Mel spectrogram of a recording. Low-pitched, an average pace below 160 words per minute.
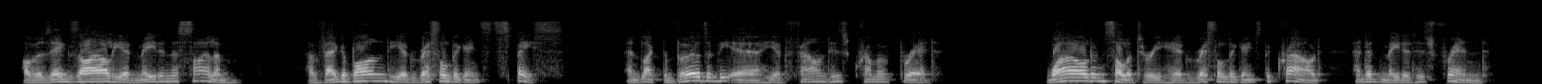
No: low, 115 Hz; average, 170 wpm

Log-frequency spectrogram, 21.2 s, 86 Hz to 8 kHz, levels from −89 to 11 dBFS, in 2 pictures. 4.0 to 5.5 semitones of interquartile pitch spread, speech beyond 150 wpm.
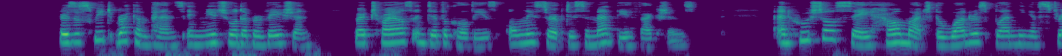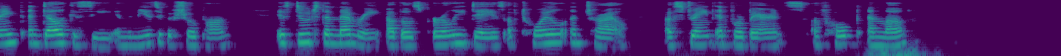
No: average, 3.6 semitones; average, 160 wpm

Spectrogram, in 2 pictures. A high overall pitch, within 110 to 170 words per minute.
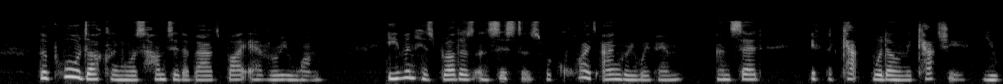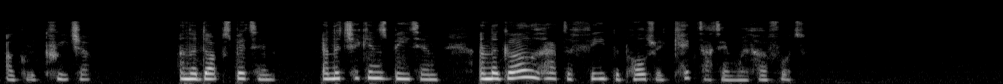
Yes: high, 230 Hz; average, 165 wpm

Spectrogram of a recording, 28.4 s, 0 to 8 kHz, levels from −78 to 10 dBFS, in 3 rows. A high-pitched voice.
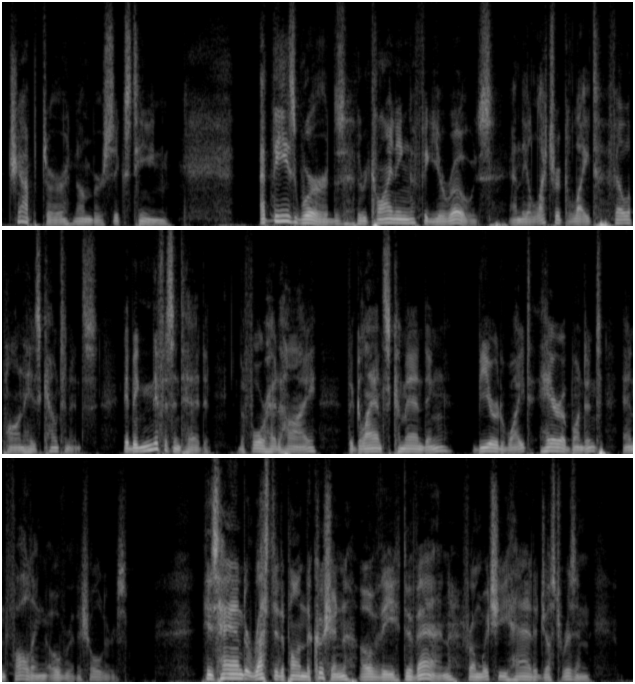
No: low, 100 Hz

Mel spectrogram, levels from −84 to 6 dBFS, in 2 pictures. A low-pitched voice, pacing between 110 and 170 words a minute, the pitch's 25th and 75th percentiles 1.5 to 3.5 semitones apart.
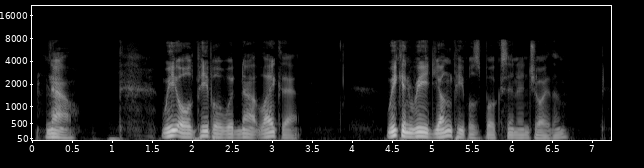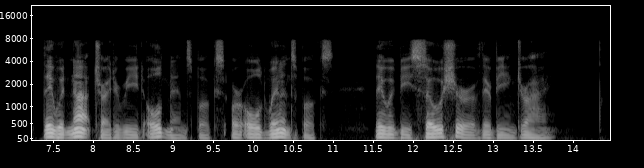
No: very low, 90 Hz; average, 160 wpm; average, 4.6 semitones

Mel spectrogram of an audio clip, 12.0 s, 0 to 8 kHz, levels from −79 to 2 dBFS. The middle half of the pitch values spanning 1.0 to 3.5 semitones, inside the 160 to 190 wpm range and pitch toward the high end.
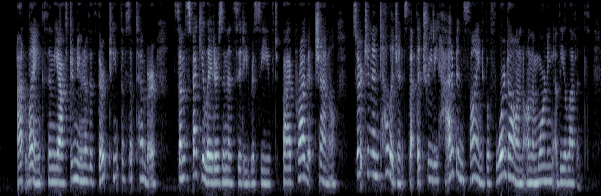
No: average, 5.3 semitones; average, 180 wpm; high, 225 Hz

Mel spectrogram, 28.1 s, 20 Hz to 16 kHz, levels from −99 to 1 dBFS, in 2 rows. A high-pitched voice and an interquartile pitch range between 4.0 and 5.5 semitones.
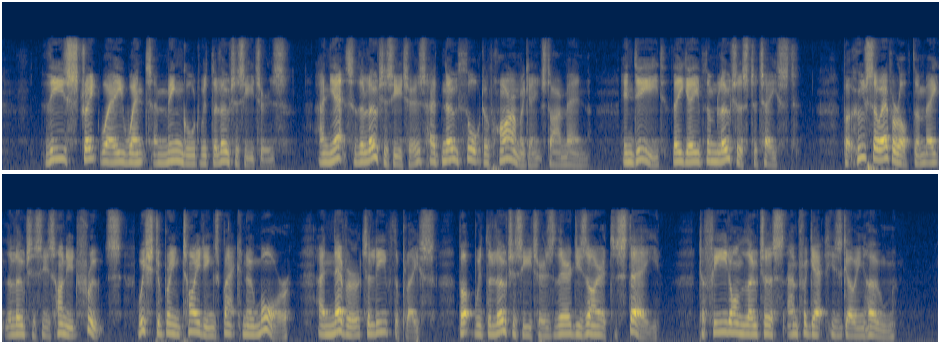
No: medium, 155 Hz; average, 4.6 semitones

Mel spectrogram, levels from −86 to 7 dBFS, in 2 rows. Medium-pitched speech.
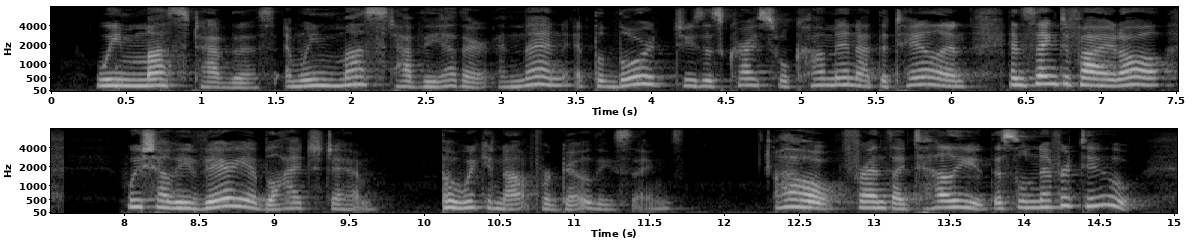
No: high, 220 Hz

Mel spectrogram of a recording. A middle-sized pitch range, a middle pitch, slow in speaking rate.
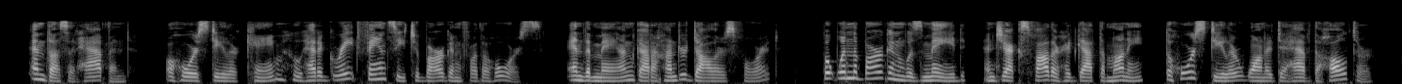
No: average, 3.5 semitones; medium, 175 Hz; fast, 205 wpm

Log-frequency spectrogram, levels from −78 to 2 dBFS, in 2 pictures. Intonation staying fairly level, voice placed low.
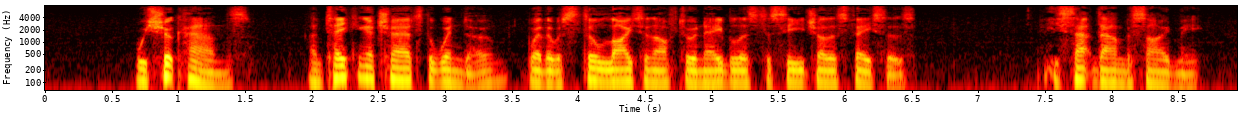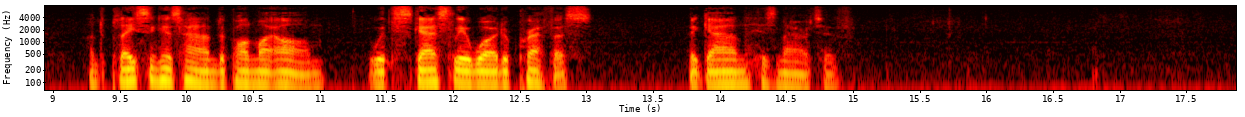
Yes: narrow, 2.3 semitones; very low, 95 Hz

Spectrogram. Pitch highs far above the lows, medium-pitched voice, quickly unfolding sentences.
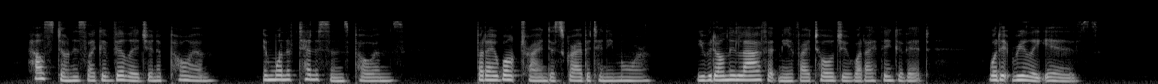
No: average, 3.4 semitones; medium, 175 Hz; fast, 210 wpm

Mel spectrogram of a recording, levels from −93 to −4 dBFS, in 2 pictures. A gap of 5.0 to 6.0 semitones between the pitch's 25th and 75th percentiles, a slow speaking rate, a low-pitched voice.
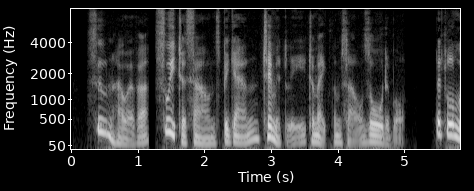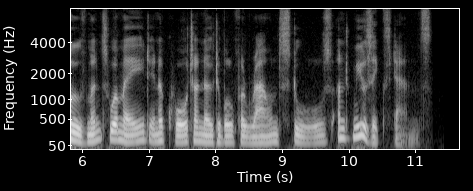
Yes: wide, 5.6 semitones; slow, 125 wpm; low, 105 Hz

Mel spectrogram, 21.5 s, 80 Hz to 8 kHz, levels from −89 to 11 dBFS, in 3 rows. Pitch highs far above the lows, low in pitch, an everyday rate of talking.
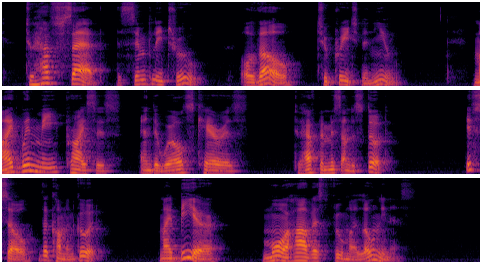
No: wide, 6.5 semitones; low, 130 Hz; slow, 100 wpm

